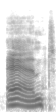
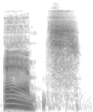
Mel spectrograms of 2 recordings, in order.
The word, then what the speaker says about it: aunt: you're talking about your aunt that's your mother's sister or your your uh father's sister right those are your ants okay but or Aunt either pronunciation is fine and uh if you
